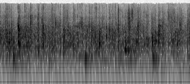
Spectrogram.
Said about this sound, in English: I'll give the Lord a hand clap of appreciation.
